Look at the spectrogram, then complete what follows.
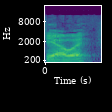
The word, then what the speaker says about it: Yahweh: pronounce it and proving that it actually is pronounced Yahweh so that we don't just say people argue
